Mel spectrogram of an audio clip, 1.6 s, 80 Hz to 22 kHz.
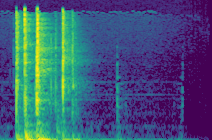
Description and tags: Stapler Desk 03
Collection of sounds from a stapler. Some could be used as gun handling sounds. Recorded by a MXL V67 through a MOTU 828 mkII to Reaper.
